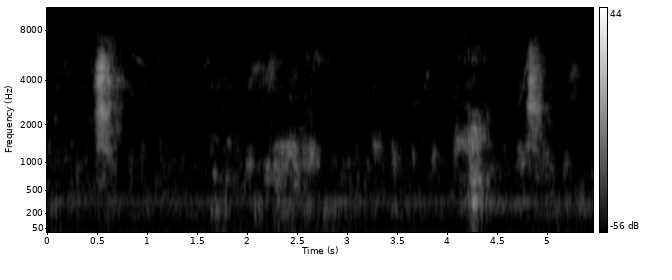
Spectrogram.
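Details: Eurasian magpies, a small flock feeding on invertebrates in the marsh of Doñana National Park, Spain, filmed by a fixed camera: a few loud, harsh, broadband bursts spaced seconds apart, with softer murmuring bird sounds between them.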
